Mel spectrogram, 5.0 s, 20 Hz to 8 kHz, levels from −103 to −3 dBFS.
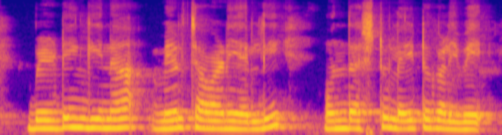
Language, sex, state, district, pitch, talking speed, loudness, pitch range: Kannada, female, Karnataka, Bangalore, 180 Hz, 60 wpm, -16 LUFS, 175-200 Hz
